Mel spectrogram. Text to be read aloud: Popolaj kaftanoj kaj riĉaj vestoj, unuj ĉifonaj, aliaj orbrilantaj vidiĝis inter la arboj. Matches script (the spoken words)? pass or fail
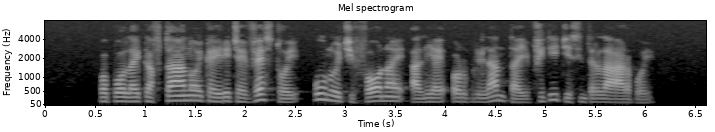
pass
